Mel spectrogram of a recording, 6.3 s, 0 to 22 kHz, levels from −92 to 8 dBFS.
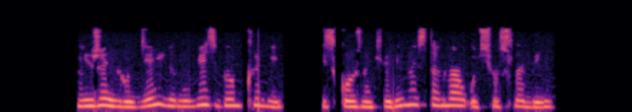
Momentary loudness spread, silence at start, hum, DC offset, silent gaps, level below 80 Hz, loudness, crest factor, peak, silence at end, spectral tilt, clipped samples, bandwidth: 9 LU; 0.75 s; none; under 0.1%; 2.85-3.21 s; -54 dBFS; -18 LUFS; 14 dB; -4 dBFS; 0.8 s; -5.5 dB/octave; under 0.1%; 8.2 kHz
